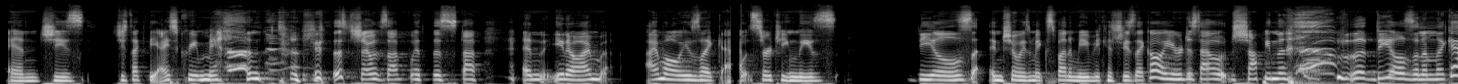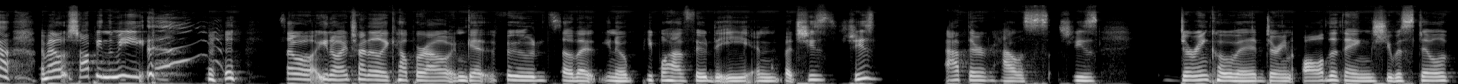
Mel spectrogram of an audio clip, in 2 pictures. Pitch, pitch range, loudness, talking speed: 205 Hz, 175-245 Hz, -15 LUFS, 190 wpm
